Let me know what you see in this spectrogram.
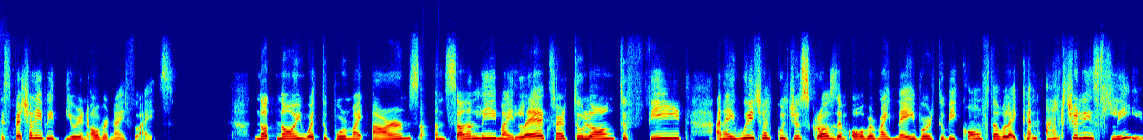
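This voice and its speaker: A woman with a Spanish accent speaks high and fairly slowly, her intonation fairly even. The background stays quiet. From Colombia. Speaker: comedy student. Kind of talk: stand-up.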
